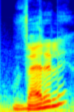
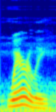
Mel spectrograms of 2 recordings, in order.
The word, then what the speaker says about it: warily: has surroundings and advance verily that's how you pronounce it wow really warily well damn but this place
